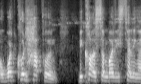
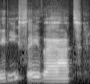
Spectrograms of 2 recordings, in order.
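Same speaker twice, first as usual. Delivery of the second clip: slow, drawn-out, silly character voice; 3 semitones lower than usual. Asking whether God really said it, in an Urkel voice. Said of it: "in your best Urkel voice".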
